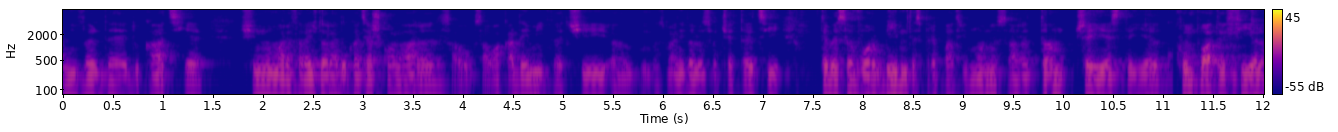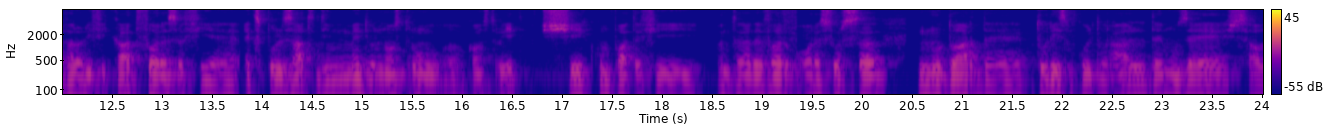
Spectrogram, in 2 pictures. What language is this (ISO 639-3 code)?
ron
